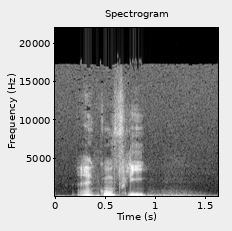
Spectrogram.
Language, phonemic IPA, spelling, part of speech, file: French, /kɔ̃.fli/, conflit, noun, Fr-conflit.ogg
- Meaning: conflict (clash or disagreement)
